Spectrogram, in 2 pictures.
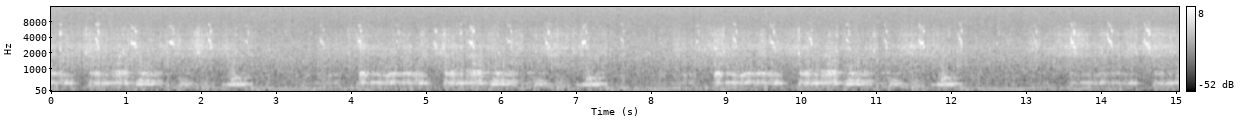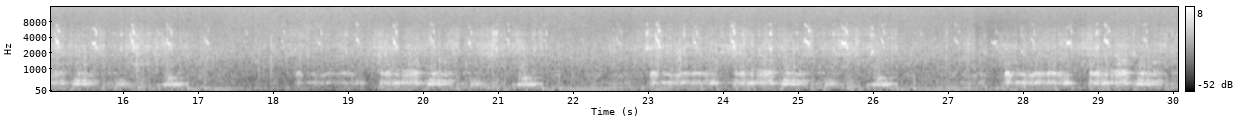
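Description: Experimental noise music: a looped phrase of stuttering mid-pitched tones with high chirps, repeating about every four to five seconds over a steady low drone.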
